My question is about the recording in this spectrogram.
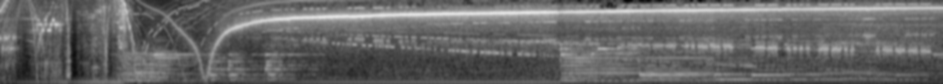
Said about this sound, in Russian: Слышите не кратковолновый шум и не помехи. Это звучит композиция немецких радиохудожников «Радио на радио», посвященная искусству радио.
